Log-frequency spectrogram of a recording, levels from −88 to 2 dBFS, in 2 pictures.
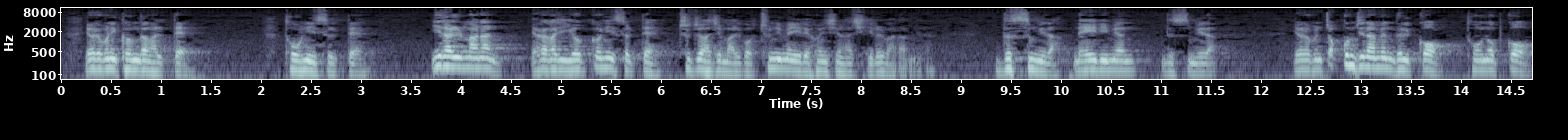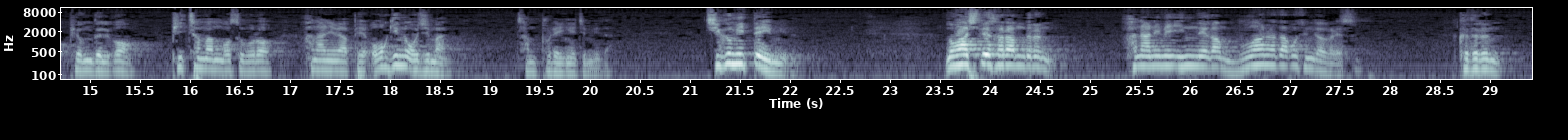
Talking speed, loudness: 280 characters per minute, -21 LUFS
